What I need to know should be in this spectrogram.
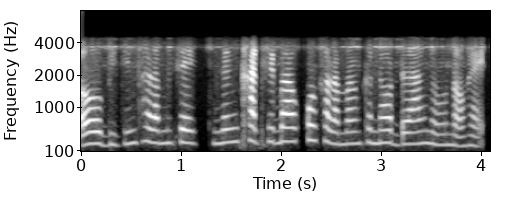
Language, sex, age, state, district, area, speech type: Bodo, female, 30-45, Assam, Chirang, rural, conversation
